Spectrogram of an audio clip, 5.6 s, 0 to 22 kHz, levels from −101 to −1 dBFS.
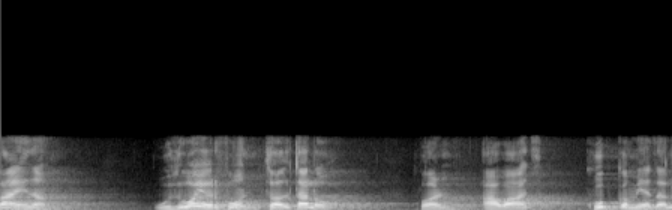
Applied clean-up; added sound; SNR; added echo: none; none; none; none.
